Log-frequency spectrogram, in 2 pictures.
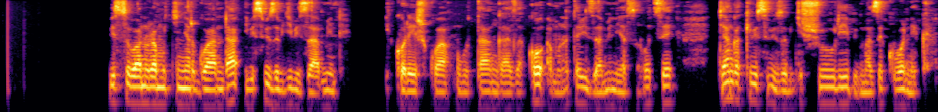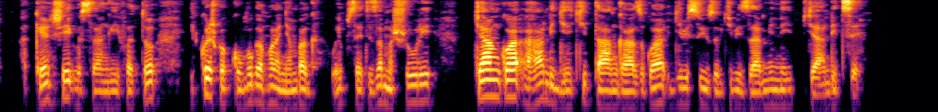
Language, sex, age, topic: Kinyarwanda, male, 25-35, education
